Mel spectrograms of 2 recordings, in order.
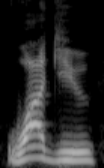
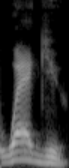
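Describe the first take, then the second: First: It is said with Japanese-style sounds. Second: It is said with English-style sounds. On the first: The speaker calls it right. "properly say" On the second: The speaker calls it wrong. "and not"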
